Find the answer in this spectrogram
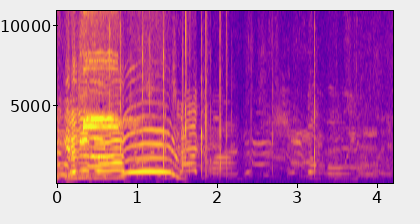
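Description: Excited shouting and cheering voices, overlapping, with one long high-pitched yell that breaks off about a second and a half in. After it, only faint scattered voices.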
